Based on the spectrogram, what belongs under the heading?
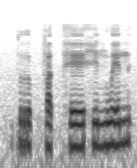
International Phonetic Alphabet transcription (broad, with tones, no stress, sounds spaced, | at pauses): p r o˨˩ k̚ f a˨˩ t̚ h eː˩˦ h i˩˦ n w e˦˥ n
